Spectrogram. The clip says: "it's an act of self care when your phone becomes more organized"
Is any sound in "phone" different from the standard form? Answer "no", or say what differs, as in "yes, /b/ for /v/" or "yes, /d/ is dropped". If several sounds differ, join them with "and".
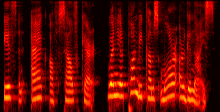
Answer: yes, /p/ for /f/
